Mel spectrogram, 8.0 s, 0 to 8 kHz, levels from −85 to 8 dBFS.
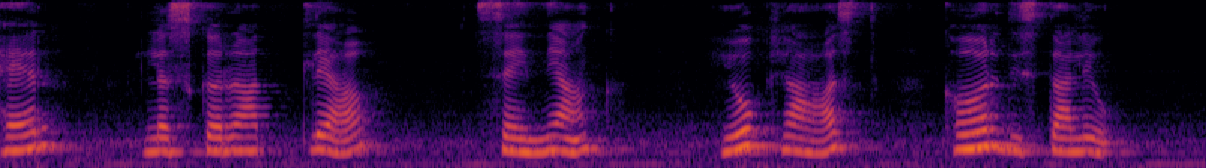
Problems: none marked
